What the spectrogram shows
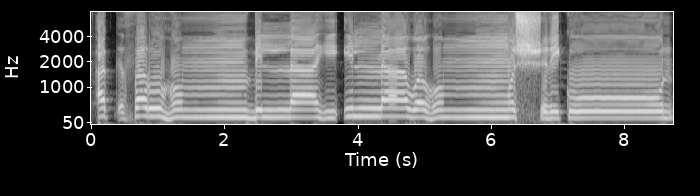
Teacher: میم ساکن کے بعد حرف با ہے تو یہاں پر اخفاء شفوی کا قاعدہ لگے گا، یعنی یہاں پر ہم غنہ کریں گے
